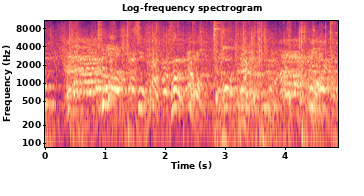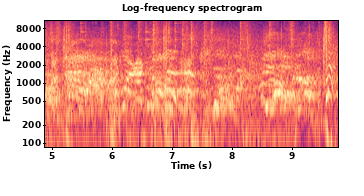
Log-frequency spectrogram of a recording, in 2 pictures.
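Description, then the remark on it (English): Loud, continuous fighting sound effects taken from a video game and used by Foley artists: sharp punchy impacts and thuds packed together with shouted grunts and battle yells, dense and busy for the whole stretch. “They literally jacked those sound effects from a video game.”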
